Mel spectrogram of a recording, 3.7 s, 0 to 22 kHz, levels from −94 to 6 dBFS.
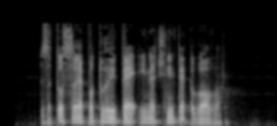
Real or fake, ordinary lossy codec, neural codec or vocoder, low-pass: fake; MP3, 48 kbps; codec, 32 kHz, 1.9 kbps, SNAC; 14.4 kHz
